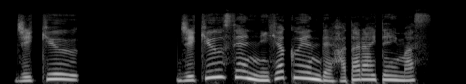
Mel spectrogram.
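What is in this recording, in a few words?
Japanese word, essential Japanese phrases; for your workplace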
